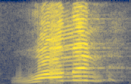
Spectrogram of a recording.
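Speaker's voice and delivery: loud, high preached call; commanding call. Acted. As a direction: ring out the word. Jesus repeated address, climax.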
